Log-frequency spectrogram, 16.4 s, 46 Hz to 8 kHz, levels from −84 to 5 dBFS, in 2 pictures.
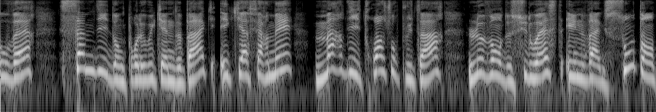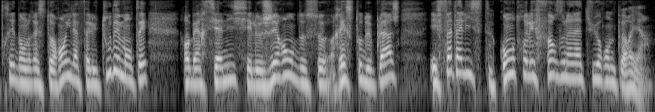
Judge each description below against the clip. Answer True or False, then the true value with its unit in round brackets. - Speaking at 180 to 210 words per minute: True (205 wpm)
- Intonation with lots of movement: True (5.8 semitones)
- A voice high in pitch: True (215 Hz)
